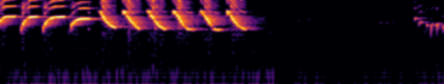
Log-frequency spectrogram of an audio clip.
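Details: Canary 'cuit cuit' phrase used for training young birds: a series of loud down-slurred chirps, each repeated about four times a second, then silence and a faint soft trill.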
